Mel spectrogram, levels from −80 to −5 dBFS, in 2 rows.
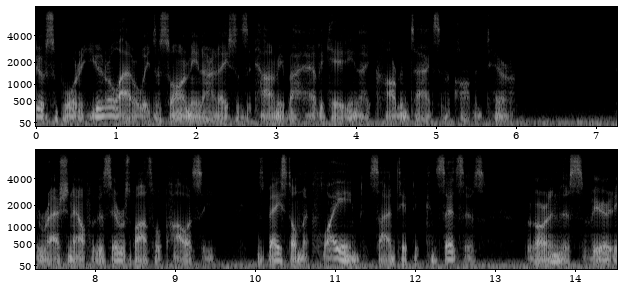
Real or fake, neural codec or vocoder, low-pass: fake; autoencoder, 22.05 kHz, a latent of 192 numbers a frame, VITS, trained on many speakers; 7.2 kHz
